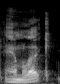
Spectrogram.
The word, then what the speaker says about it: Amalek: So Joshua did what Moses had said and fought the army of, I think I'm saying it right, Amalek? – Amalek.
